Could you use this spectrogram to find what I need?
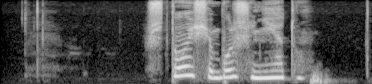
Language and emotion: Russian, sad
